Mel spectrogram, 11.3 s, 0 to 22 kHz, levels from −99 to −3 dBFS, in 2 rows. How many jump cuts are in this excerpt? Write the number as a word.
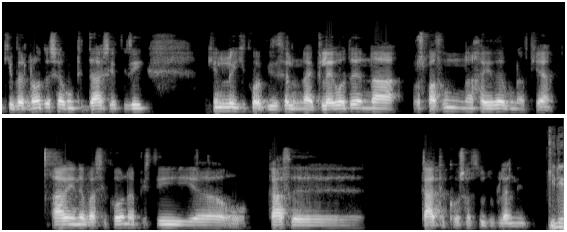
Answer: zero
